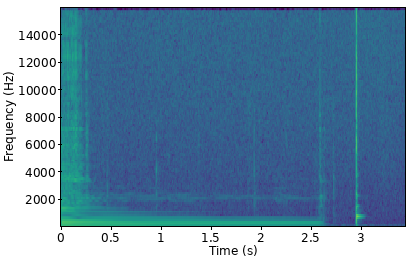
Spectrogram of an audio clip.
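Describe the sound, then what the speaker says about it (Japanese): A bass guitar sounds a single sustained A on its G string, a full, harmonic-rich low note ringing for about two and a half seconds before being cut off, followed by a brief click, alone with no talk. "A の音になります。"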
